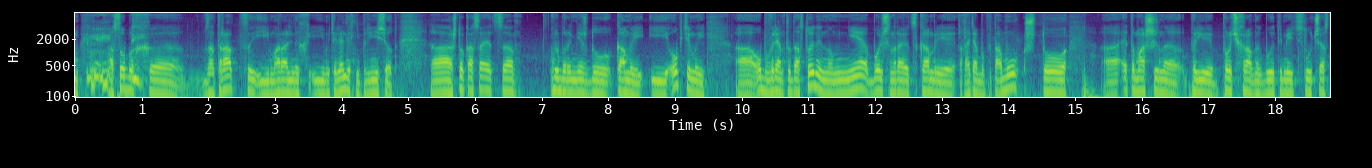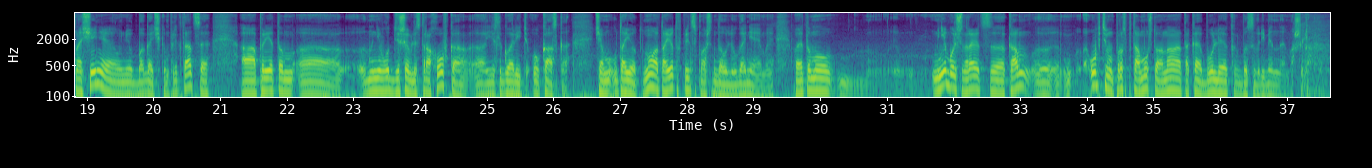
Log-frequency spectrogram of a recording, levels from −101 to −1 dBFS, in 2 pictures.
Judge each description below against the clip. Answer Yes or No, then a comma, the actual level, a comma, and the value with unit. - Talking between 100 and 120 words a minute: No, average, 135 wpm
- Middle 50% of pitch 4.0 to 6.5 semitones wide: No, average, 3.4 semitones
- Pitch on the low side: Yes, low, 115 Hz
